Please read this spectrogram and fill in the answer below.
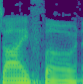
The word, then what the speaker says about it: Psiphon: So it's Siphon. I was pronouncing it wrong all this time. P-S-I-P-H-O-N.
